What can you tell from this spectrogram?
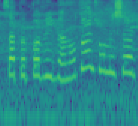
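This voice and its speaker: A woman voices a cheerful young male squirrel telling a children's story, chatty and full of fillers. Her voice is very high-pitched and darkish in tone, at a quick pace, with a little hiss or hum.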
